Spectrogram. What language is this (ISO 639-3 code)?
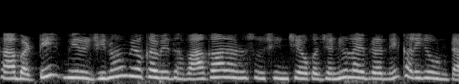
tel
